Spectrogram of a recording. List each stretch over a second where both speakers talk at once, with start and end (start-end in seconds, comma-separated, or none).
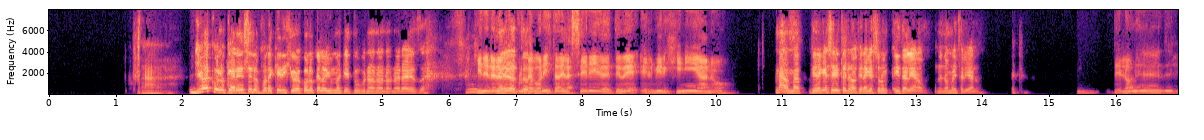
none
